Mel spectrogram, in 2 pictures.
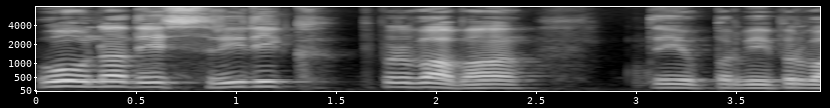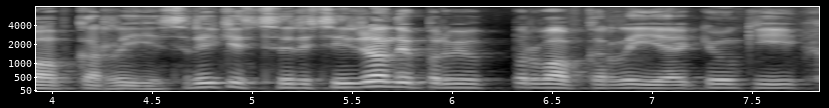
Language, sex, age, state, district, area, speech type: Punjabi, male, 30-45, Punjab, Fatehgarh Sahib, urban, spontaneous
